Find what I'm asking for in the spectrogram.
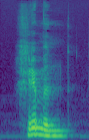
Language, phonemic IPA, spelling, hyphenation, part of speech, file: Dutch, /ˈɣrɪ.mə(n)/, grimmen, grim‧men, verb, Nl-grimmen.ogg
- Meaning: 1. to grimace 2. to growl, to roar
